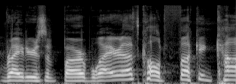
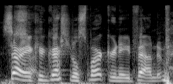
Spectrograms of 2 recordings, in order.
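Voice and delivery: normal talking voice

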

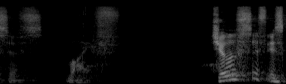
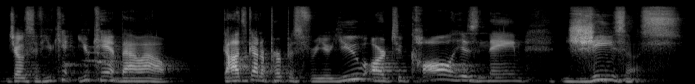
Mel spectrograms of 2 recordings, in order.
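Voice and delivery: louder, insistent angel; firm angel; 3 semitones higher, 5 dB louder than usual. Retold or imitated. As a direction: press Joseph not to back out.

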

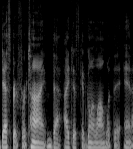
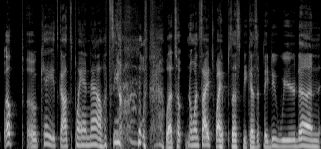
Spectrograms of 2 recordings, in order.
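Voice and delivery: higher, half-laughing resignation; resigned joking; 4 semitones higher, 4 dB louder than usual. Retold or imitated. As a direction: shrug it off with a nervous laugh. Couple resigned in car, laughing.

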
